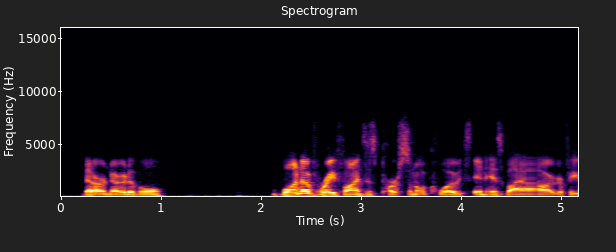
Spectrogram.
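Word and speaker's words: Ralph Fiennes: I don't know whether this counts as Ray Fiennes trivia, Josie, because it says his name rhymes with safe signs.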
